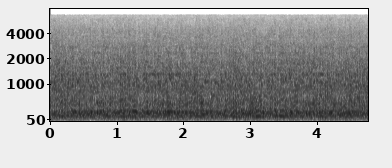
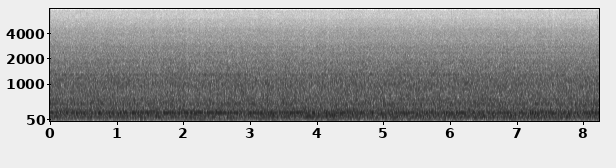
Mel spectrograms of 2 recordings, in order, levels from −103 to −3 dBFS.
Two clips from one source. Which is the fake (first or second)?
first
